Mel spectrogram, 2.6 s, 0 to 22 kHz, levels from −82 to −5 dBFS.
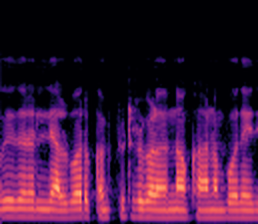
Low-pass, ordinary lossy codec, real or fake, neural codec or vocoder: none; none; real; none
